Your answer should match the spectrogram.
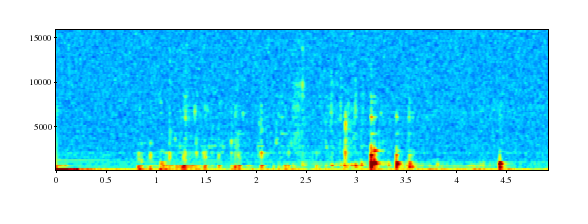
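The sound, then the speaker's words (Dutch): Amber beer pours into a glass, a steady fizzing trickle broken by a few light glassy clinks and bright taps, with no talking over it. “zo eerst even inschenken anders?”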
